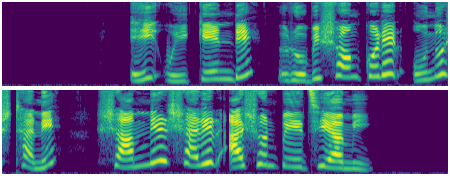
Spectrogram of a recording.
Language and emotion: Bengali, happy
